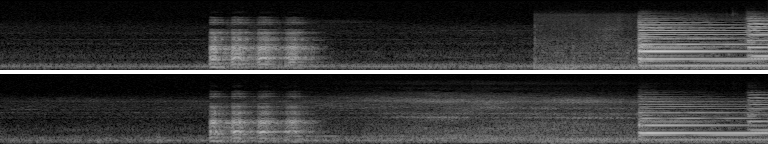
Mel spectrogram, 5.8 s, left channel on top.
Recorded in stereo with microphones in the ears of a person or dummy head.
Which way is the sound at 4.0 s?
30° left (ahead or behind).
